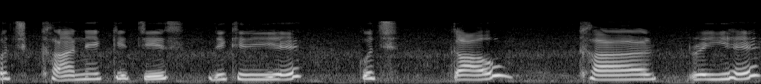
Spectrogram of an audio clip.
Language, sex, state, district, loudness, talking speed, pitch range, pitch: Hindi, female, Uttar Pradesh, Hamirpur, -17 LUFS, 95 wpm, 215-265 Hz, 230 Hz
